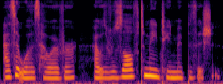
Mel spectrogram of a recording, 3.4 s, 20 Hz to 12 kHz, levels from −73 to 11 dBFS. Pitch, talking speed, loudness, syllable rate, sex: 215 Hz, 195 wpm, -16 LUFS, 6.0 syllables/s, female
